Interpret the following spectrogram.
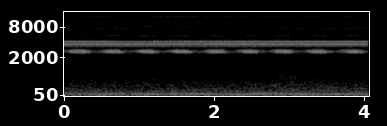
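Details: Summer night chorus of Snowy Tree Crickets and Four-spotted Tree Crickets in open space at Chautauqua, Boulder, Colorado: steady high pulsed chirps about twice a second over a continuous higher trill, faint low rumble beneath.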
